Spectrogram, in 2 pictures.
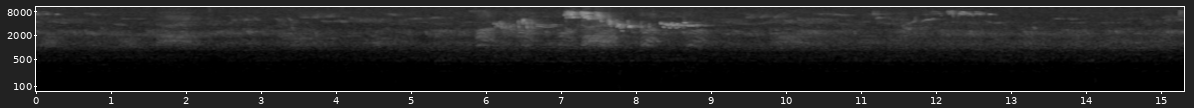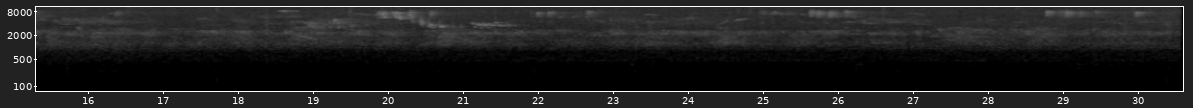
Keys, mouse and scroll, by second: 1.1-3.0 middle drag, 4.9 g, 7.1 KP_3, 7.7-8.2 scroll up 2, 11.9 g, 14.4-16.3 middle drag, 19.4 f, 24.6-26.5 middle drag.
